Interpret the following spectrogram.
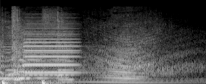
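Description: A cartoon car horn is held loud for under a second, then its pitch slides downward as it fades away, like a car passing by.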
